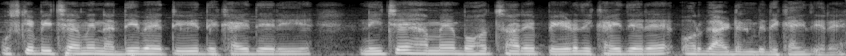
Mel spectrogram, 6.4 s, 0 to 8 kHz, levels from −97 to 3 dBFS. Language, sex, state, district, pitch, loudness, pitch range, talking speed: Hindi, male, Bihar, Saharsa, 140 Hz, -19 LUFS, 135-145 Hz, 245 wpm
